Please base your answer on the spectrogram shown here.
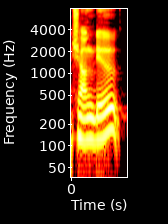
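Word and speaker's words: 成都: It is pronounced like Chungdu. They are wrong.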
